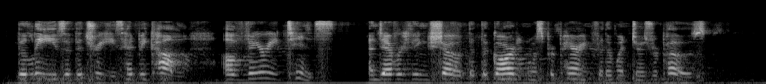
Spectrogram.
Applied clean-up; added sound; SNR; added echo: neural separator model SepFormer DNS4.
